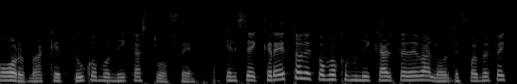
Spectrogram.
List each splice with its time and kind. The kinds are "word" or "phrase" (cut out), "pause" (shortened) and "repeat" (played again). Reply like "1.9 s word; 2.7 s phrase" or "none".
4.0 s word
